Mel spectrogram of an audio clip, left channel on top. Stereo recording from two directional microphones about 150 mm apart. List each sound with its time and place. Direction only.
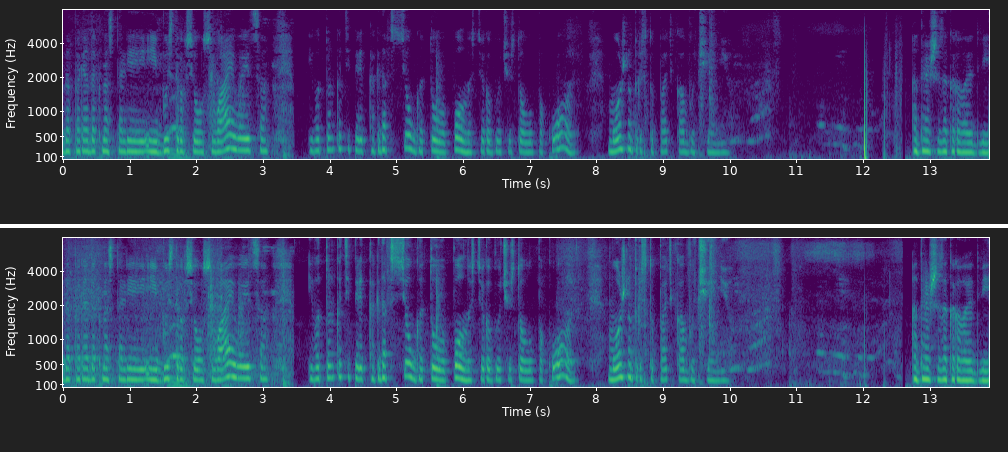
0.0 s a woman's voice: 15° left (ahead or behind)
3.6 s speech: 5° right (ahead or behind)
12.7 s speech: centre (ahead or behind)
